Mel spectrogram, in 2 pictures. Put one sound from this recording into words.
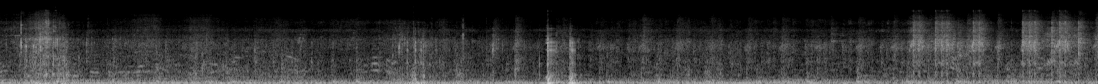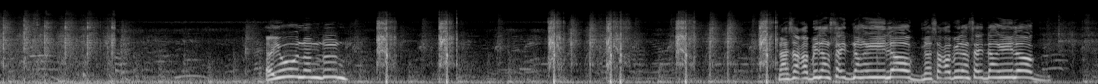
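Leaves and undergrowth rustle as people push through dense plants.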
